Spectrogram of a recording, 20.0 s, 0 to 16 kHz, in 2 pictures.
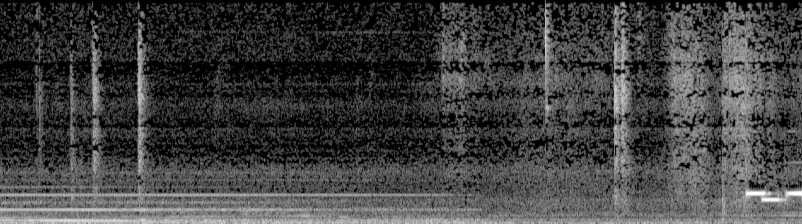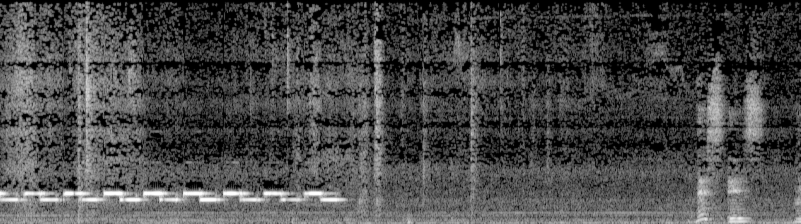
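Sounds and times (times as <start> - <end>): electric train hum: 0.0 - 20.0
two-tone door warning beep: 9.2 - 14.5.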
